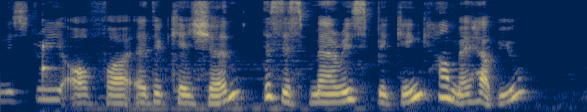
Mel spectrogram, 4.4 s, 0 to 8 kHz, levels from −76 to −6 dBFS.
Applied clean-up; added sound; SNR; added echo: classical method log-MMSE.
